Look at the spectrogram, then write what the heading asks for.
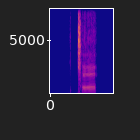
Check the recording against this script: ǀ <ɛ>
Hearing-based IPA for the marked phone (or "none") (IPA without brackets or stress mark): ɛ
